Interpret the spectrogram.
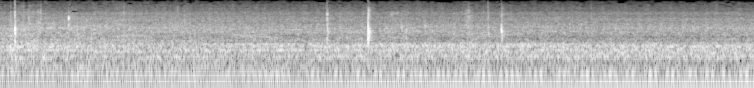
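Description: Car engine idling steadily, with a few short, sharp clicks over it.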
